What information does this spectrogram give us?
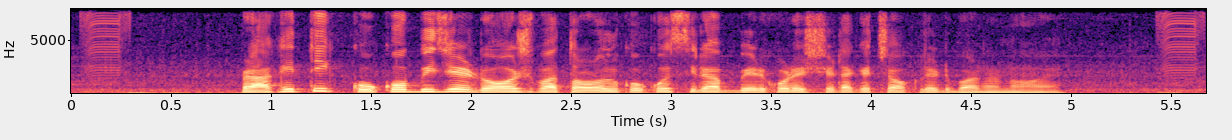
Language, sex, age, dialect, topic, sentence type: Bengali, male, 18-24, Standard Colloquial, agriculture, statement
